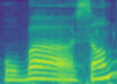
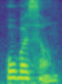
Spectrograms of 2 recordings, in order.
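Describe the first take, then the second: First: Slow obaa-san, ba drawn out; long second A in obaa-san. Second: Oba-san with a quick ba; no lengthening of ba in oba-san, ending on a fall; short A in oba-san. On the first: Teacher repeats the contrast, long A in obaa-san. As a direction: hold the ba of obaa-san, then rise. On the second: Teacher repeats the contrast, short A in oba-san. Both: Shown as a demonstration. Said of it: "Je répète".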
